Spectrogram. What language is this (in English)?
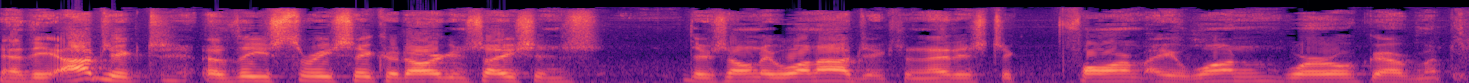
English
